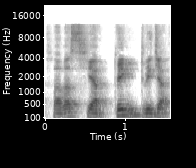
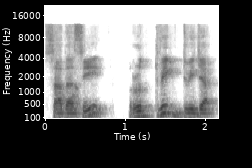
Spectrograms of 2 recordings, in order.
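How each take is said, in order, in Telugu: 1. మొదటి రెండు పదాలు కలిసిపోయాయి. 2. మొదటి రెండు పదాలు విడిగా ఉంచబడ్డాయి.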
